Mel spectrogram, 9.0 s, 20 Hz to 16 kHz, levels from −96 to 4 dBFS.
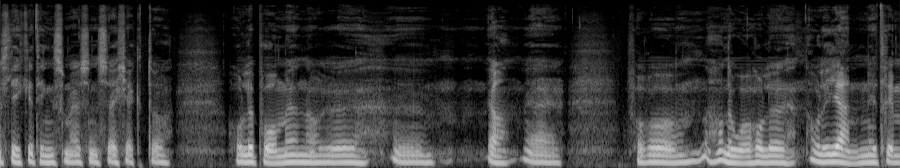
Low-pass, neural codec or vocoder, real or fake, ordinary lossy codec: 14.4 kHz; none; real; none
